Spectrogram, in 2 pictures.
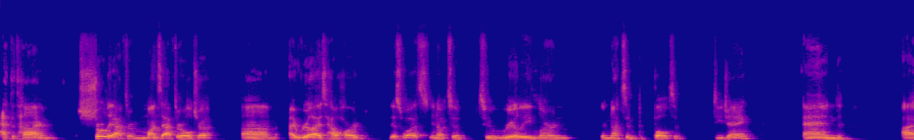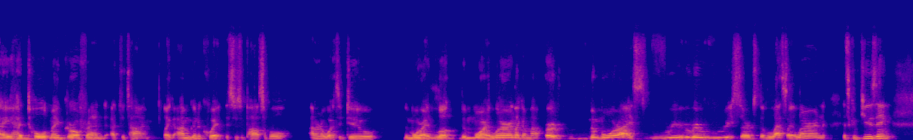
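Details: Adult man with a lifelong stutter present since birth, with repetitions in this stretch; stuttering.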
